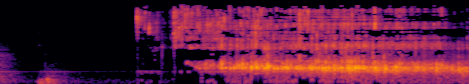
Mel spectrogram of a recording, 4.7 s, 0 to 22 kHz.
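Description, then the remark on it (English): A 7.5% IPA from Duclaw pours steadily into a glass, a continuous gurgling splash that starts after the bottle is popped with a short soft knock and a brief fizzy burst, with no talking over it. “So let's go ahead and pop it. Pour this bad boy.”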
